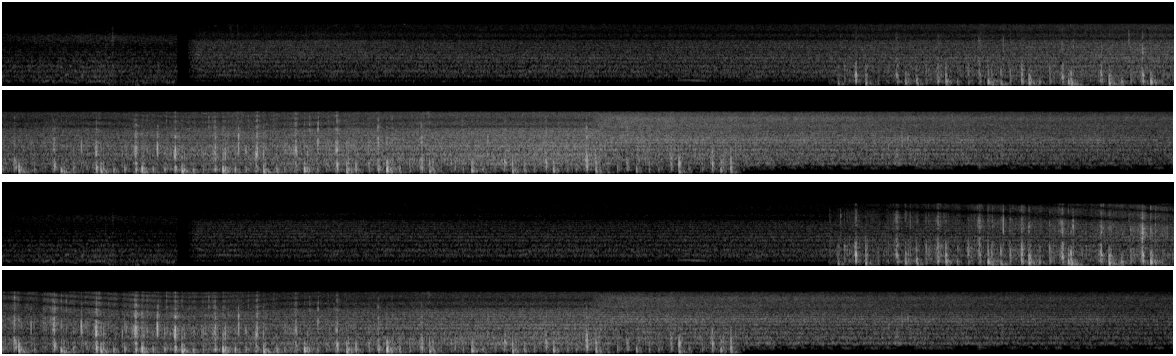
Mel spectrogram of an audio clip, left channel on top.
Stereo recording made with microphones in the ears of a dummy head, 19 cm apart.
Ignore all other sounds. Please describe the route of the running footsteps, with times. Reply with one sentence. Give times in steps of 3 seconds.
You can hear the running footsteps not at all from 0 s, on the right from 6 s, in the centre from 12 s, on the left from 15 s and not at all from 21 s.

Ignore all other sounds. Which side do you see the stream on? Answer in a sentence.
You can hear the stream on the left.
